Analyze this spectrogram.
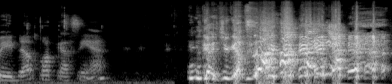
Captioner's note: laugh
